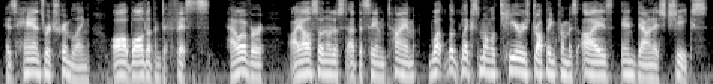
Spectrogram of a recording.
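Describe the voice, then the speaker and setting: A young adult man reading a scripted creepypasta in a measured, serious storytelling manner. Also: mid-range voice, fairly bright tone. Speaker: narrator.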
